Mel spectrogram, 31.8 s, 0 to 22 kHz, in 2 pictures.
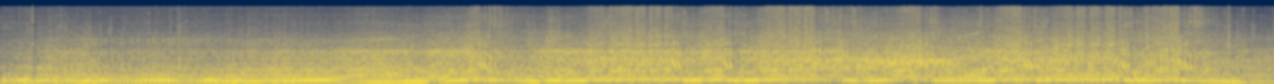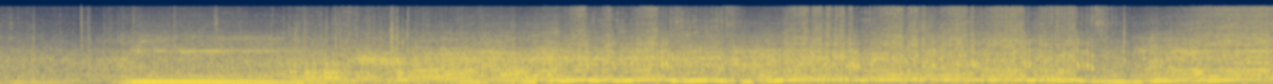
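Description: Ford Sierra Cosworth's turbocharged 2.0-litre four-cylinder, heard from inside the cabin, revving hard and falling back again and again as the car is held in a drift, with tyres squealing. About halfway through the revs drop low for a second or two, then climb hard again.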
